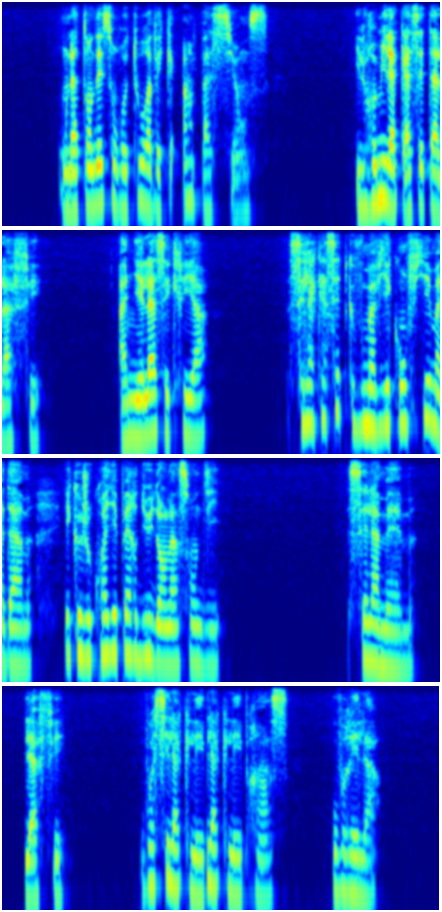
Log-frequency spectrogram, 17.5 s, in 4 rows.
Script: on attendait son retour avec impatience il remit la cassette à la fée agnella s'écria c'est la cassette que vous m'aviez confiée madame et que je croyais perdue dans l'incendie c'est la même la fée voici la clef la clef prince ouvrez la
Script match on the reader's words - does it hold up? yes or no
yes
